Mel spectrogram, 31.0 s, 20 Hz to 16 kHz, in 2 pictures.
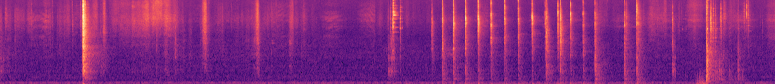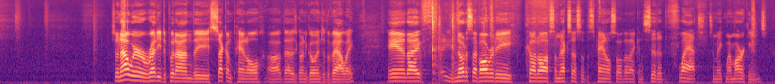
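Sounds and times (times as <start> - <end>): hammer tapping steel roofing panel: 8.6 - 13.0.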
